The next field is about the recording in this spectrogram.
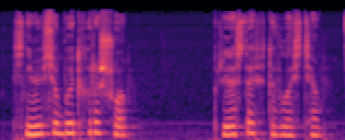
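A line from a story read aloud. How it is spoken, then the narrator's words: Calm. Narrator (Russian): спокойно произнес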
